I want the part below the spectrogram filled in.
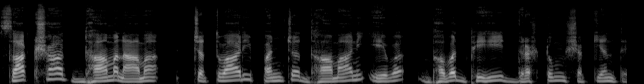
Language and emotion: Sanskrit, neutral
